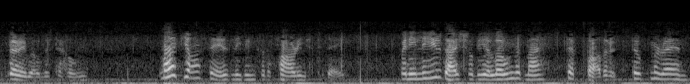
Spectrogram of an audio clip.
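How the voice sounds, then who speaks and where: A woman's voice: fairly high pitch, quick pace, lightly acted. An actress playing a frightened, well-bred young English woman in a 1940s radio melodrama, intense and tremulous. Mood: fearful, resolute. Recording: muffled, noisy old-time radio recording.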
